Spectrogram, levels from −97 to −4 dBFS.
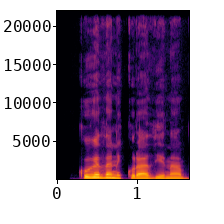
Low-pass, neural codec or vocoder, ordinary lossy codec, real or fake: none; none; none; real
